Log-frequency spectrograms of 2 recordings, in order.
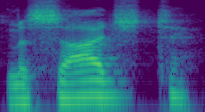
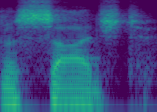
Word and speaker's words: massaged: the D sound and massage becomes massaged just like this massaged so it has a JD sound plug becomes plugged it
